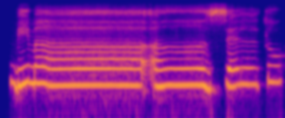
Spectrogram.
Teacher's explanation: نون ساکن کے بعد زا ہے، یہاں پر اخفا ہوگا، نون ساکن کے بعد کو چھپا دینا ہے۔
